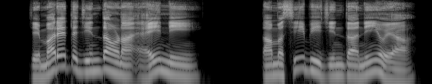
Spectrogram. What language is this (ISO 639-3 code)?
xnr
